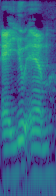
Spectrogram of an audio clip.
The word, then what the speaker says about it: Om: and by the way all is how it's pronounced AUM but it's kind of the creationary the a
